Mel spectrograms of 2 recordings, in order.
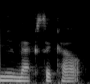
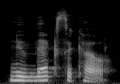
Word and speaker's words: New Mexico: For example, all the states with new have stress on the syllable that immediately follows. New Hampshire, New York, New Jersey, New Mexico.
